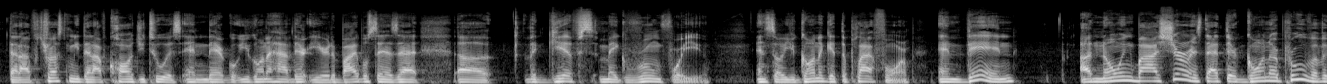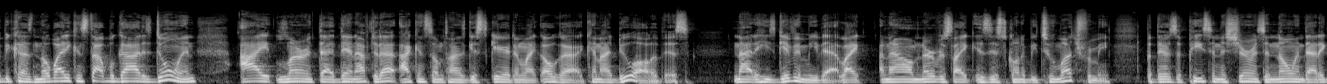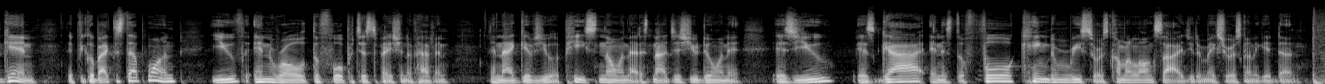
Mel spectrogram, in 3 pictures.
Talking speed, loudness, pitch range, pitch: 240 wpm, -14 LUFS, 105-135 Hz, 115 Hz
